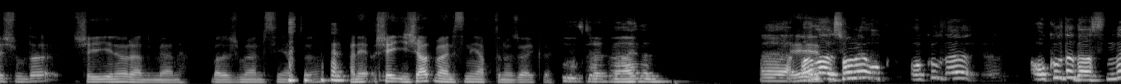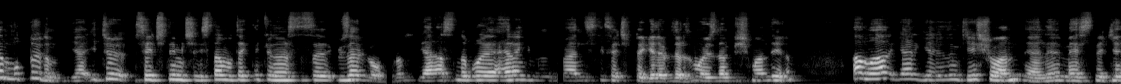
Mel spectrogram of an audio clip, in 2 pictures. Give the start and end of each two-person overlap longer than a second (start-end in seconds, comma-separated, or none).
none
